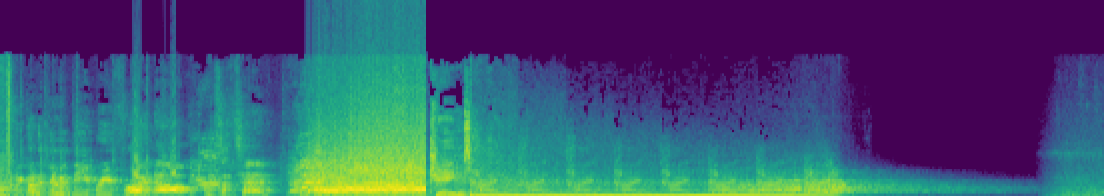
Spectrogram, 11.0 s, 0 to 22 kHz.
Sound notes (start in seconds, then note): 2.8 crowd cheers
